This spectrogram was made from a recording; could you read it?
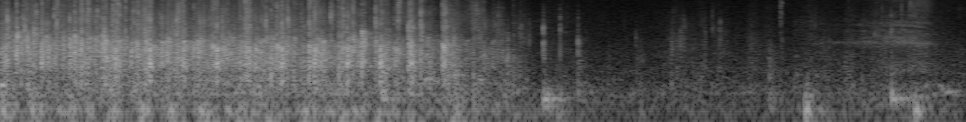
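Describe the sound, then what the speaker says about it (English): A crowd at a stakeholder report gathering applauds a Nobel Prize winner, loud dense clapping that fades after a few seconds into scattered claps and light room noise. "Another big round of applause for our Nobel Prize winner"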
